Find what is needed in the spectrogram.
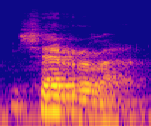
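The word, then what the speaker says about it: yerba: यह माते बनता है इस हर्ब से जिसका नाम है येरेबा शेरबा शेरबा शेरबा शेरबा प्रोनाउंस करते हैं इंग्लिश में येरेबा लिखते हैं ओके शेरबा माते शेरबा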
